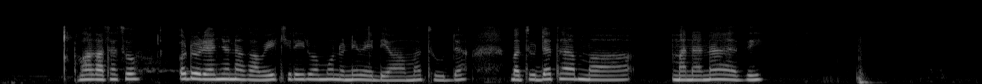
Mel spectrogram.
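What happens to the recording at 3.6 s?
At 3.6 s the speech sounds muffled and gurgling, with a grainy, watery distortion that runs through the whole clip rather than starting there. Nothing comes through above about 6.2 kHz. This is likely MP2 compression at a rate starved enough to fit around 48 kbps: the MPEG Layer II encoder runs short of bits across its 32 sub-bands, shuts off the upper ones, and quantises what remains so coarsely that the sound breaks into granular texture.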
